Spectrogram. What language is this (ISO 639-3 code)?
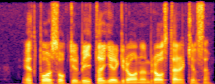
swe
